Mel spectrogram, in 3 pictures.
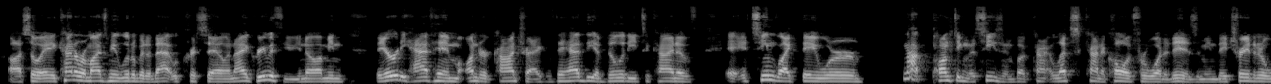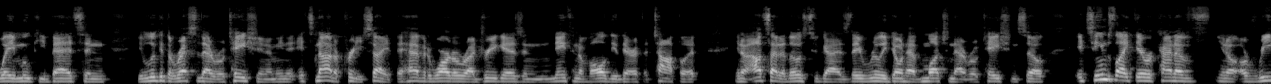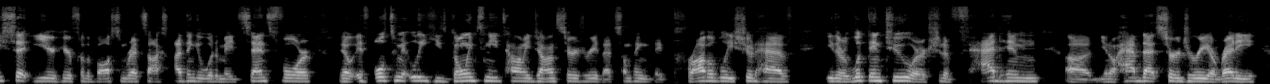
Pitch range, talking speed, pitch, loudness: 135-160 Hz, 270 wpm, 145 Hz, -24 LUFS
